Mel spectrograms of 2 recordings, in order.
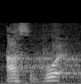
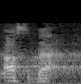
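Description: First: The vowel after the b is u. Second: The vowel after the b is a. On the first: "والضم" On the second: "الفتح"

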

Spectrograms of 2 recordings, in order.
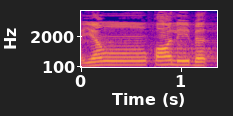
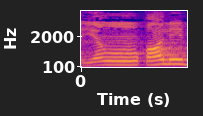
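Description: First: The word ends in a stop with a strong bounce. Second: The word runs on with only a weak bounce. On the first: "إذا قلنا ينقلب تكون كبرى" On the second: "إذا قلنا ينقلب إليك البصر تكون إيش؟ تكون صغرى"

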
